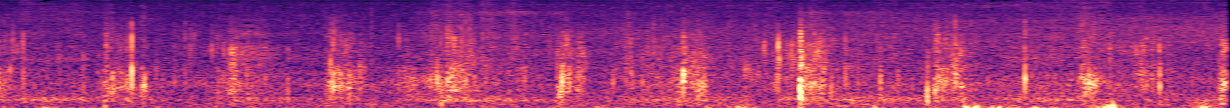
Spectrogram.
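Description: Footsteps on gravelly dirt, uneven steps about two a second, with a few low thumps near the end.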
